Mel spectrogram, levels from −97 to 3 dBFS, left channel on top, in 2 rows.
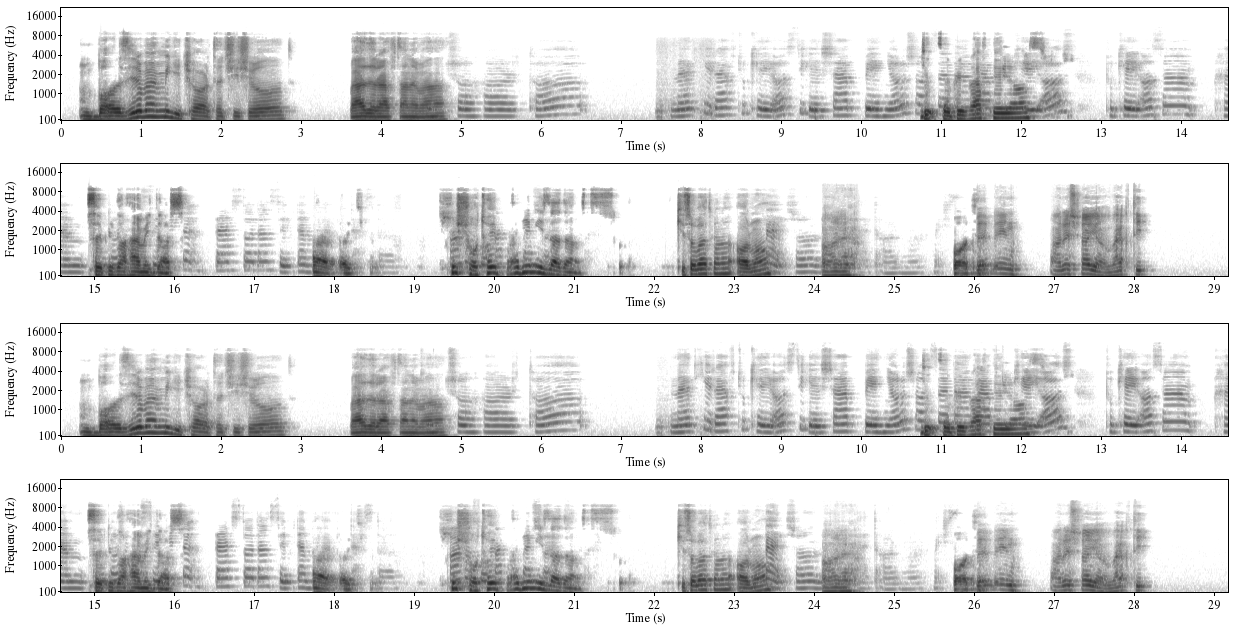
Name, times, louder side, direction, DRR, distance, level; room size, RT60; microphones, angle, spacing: voice 1, 0.2-2.8 3.6-4.8 10.7-12.1 14.9-16.1 17.7-18.2 19.3-21.4 22.3-23.5 25.7-26.2, left 3 dB, 45° left, 0.4 m, -24 dB
voice 2, 4.5-6.5 7.6-11.6 12.0-12.6 13.1-14.1 14.4-18.8 19.4-20.1 20.4-20.9 23.4-25.6, right 2 dB, 50° right, 1.2 m, -41 dB
voice 3, 24.1-24.6 26.0-26.5 27.0-28.1, left 1 dB, 70° left, 1.0 m, -29 dB
10.5 x 5.4 x 3.2 m
head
